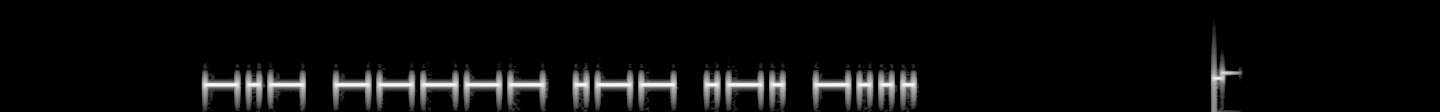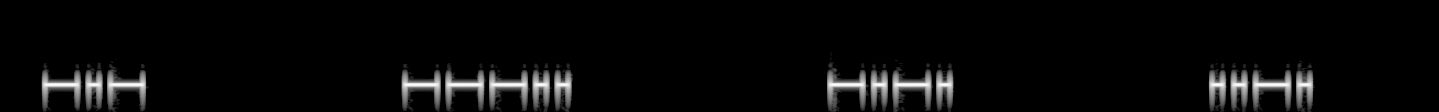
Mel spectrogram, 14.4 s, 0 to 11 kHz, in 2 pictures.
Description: Morse code, heard as a keyed tone, about 22 wpm, spaced as for 10 wpm, 700 Hz. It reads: K0WRB K8CF
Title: USA Call Signs - 5 Characters - 8x Character Spacing - 22wpm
